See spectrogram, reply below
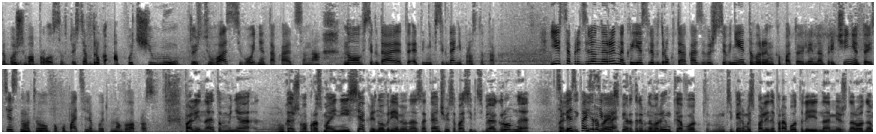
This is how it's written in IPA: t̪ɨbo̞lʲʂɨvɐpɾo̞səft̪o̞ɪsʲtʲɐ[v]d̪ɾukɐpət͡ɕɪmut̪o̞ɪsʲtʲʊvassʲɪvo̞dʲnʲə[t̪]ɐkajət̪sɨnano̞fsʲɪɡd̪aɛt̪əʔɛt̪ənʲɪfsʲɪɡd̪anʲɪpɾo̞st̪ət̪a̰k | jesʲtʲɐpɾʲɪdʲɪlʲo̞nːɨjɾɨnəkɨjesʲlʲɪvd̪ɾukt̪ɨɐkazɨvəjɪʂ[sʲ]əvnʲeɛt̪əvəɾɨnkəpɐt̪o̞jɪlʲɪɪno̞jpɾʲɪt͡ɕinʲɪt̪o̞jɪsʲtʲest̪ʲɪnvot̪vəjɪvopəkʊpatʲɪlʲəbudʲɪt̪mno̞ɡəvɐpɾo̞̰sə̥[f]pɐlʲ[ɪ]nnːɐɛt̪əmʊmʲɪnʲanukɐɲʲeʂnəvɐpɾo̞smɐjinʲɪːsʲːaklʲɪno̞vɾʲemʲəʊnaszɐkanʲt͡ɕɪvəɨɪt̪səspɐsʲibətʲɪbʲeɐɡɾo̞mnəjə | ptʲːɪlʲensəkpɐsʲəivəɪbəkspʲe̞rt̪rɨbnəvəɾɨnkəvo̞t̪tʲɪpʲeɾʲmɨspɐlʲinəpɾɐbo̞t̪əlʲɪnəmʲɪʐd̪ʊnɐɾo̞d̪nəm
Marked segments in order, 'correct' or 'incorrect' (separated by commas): correct, correct, correct, correct, incorrect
